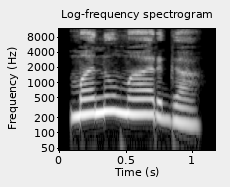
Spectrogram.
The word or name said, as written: ಮನೆಮುರುಕಿ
